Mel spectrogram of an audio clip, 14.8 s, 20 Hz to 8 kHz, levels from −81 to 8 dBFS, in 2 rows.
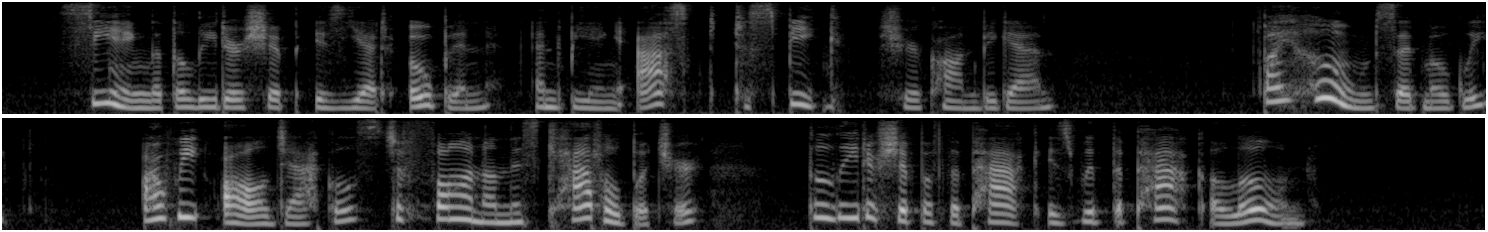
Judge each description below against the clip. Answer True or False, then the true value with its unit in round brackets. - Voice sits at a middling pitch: False (225 Hz)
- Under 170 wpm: True (160 wpm)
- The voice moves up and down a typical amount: False (7.1 semitones)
